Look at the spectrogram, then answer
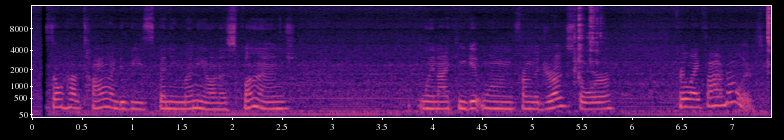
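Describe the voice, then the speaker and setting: A woman's medium-pitched, fairly quick speech with a slight Southern US accent, against noticeable background noise. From US South. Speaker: beauty vlogger. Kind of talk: makeup tutorial chat. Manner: casual, chatty.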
